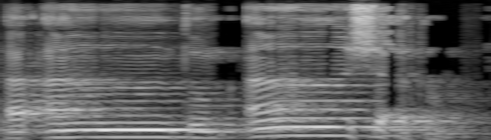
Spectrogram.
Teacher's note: اب یہاں پہ انشأتم ہے، أأنتم أنشأتم، دو حمزہ اکٹھے ہیں، حمزہ اقصی حلق سے ادا کریں گے بالجہر ، پہلے حمزہ کو دوسرے حمزہ کو تسہیل سے پڑھیں گے،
